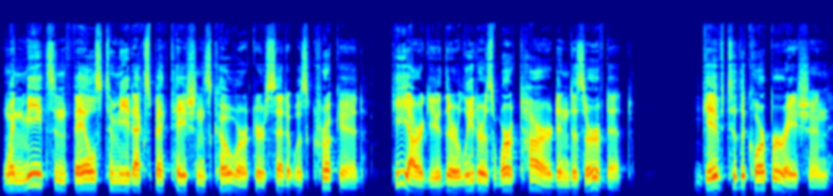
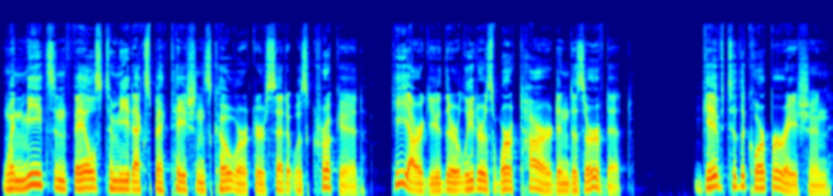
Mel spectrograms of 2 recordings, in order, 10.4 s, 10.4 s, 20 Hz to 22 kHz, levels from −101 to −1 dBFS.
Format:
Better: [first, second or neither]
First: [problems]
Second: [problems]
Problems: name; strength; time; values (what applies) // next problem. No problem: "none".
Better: second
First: thin; somewhat; fading below 300 Hz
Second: none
